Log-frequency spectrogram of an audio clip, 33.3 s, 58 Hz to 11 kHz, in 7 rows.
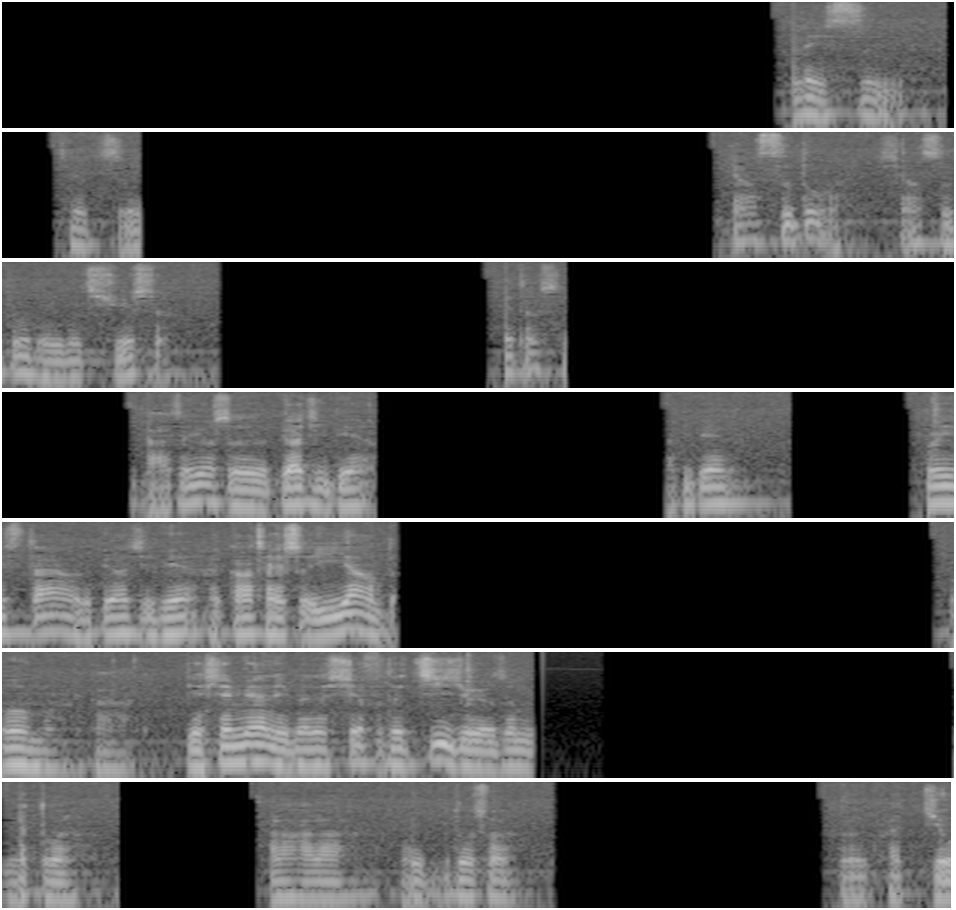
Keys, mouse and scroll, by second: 3.0 middle click, 5.1-6.7 drag, 11.3 middle click, 12.3 click, 13.1 a, 13.4 click, 13.4-15.2 right drag, 13.9 shift+g, 17.2-18.5 middle drag, 18.5 shift+g, 21.6-24.8 middle drag, 24.3-26.7 drag, 25.6 shift+g, 27.4-28.8 drag, 27.6 shift+g, 29.5 Tab, 29.9 Tab, 30.8 a.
